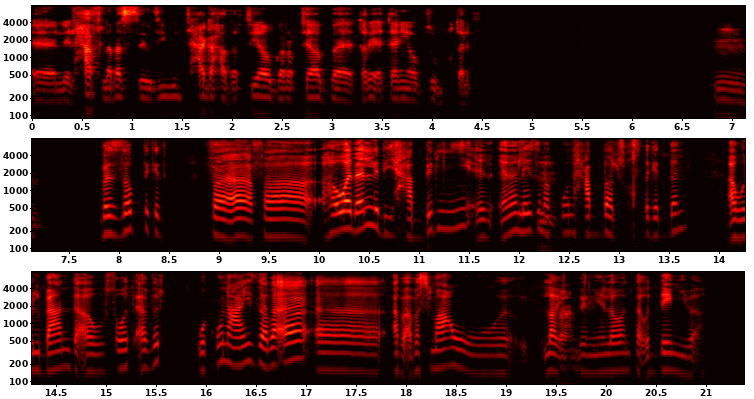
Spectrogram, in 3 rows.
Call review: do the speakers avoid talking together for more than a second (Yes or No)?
Yes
